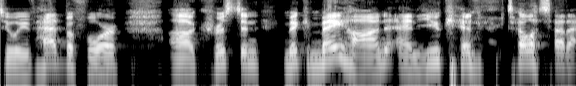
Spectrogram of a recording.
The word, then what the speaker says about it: McMahon: I still answer if you add the extra syllable there at the end. But yeah, I heard when I acquired this name, if you will, that it's just like Ed and Jim.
